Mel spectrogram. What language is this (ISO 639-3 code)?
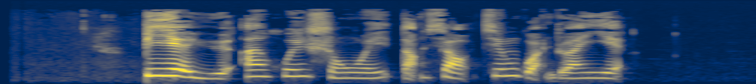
zho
